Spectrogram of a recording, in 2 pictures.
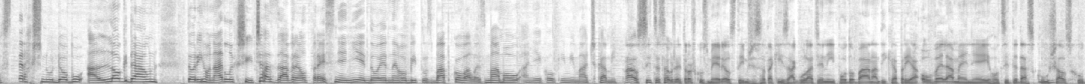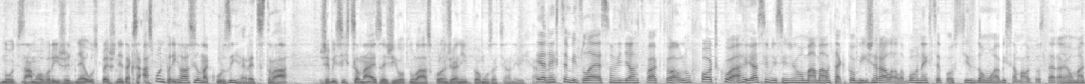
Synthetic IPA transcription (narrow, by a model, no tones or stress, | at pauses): ɔst̪ɾaʃnuːd̪ɔbuʔalɔɡd̪aʊn | kt̪ɔɾiːɦɔnad̪l̩xʃiːt͡ʃazːaʋɾɛlpɾɛsɲɛɲɪɛd̪ɔjɛd̪nɛːɦɔbit̪uzbapkɔʊalɛzmamɔʊʔaɲɪɛkɔlkiːmimat͡ʃkamiasiːt͡sɛsauʒajt̪ɾɔʃkuzmɪɛɾilst̪iːmʒɛsat̪akiːzaɡulacɛniːpɔd̪ɔbaːnad̪ikapɾiaʔɔʋɛʎamɛɲɛjɦɔt͡sit̪ɛd̪askuːʃalsxud̪nuːcsaːmɦɔʋɔɾiːʒɛɲɛuːspɛʃɲɛt̪aksaʔaspɔɲpɾiɦlaːsilnakuɾziɦɛɾɛt͡st̪ʋa | ʒɛbisixt͡sɛlnaːjzɟajʒiʋɔt̪nulaːskulɛnʒɛaɲit̪ɔmuzacɪa̰lɲɛʋḭxa̰ːjaɲɛxt͡sɛmbiɟzlaːjasɔmʋiɟɛlat̪uːakt̪uaːlnufɔt̪kuajasimisliːmʒɛɦɔmamat̪akt̪ɔʋiʒɾala̰lɛ̰bɔɦɔɲɛxt͡sɛpɔscizd̪ɔmuʔa̰bisamalkt̪ɔst̪a̰ɾa̰ɟɔ̰ma̰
